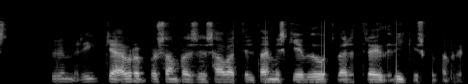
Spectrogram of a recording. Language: Icelandic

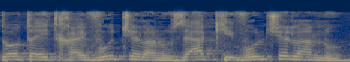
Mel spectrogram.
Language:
Hebrew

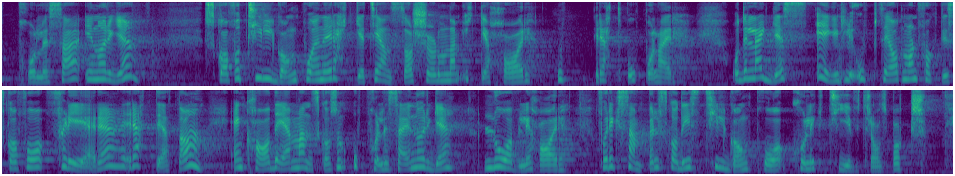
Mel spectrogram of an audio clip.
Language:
Norwegian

